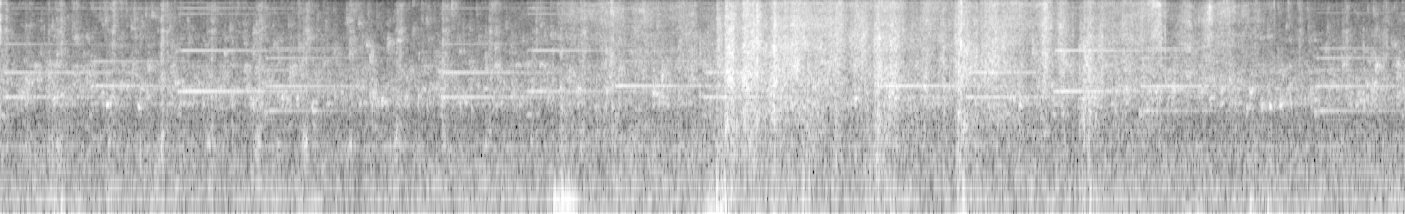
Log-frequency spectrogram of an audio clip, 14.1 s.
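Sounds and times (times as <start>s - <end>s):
person chewing chili pepper: 0.0s - 7.3s.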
